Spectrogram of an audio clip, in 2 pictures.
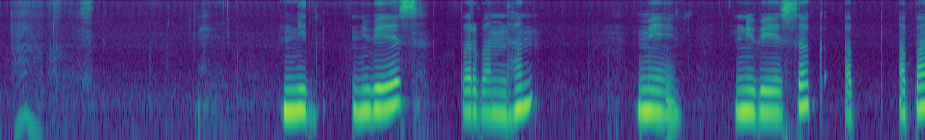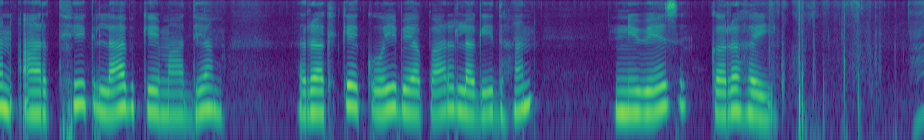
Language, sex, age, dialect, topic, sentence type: Magahi, male, 18-24, Central/Standard, banking, statement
